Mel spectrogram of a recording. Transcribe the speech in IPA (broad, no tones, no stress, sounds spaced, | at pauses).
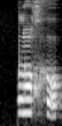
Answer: l õ χ h o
